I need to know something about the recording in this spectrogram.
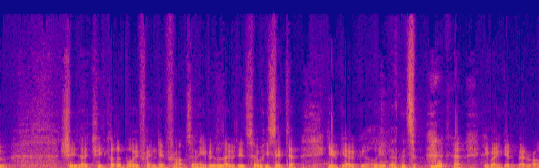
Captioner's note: laughs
